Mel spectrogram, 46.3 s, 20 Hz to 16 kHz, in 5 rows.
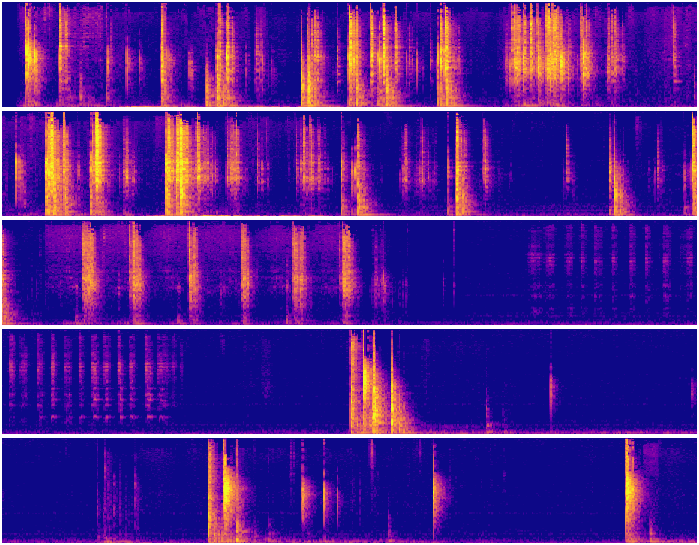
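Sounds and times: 
billiard balls clacking in a pool game: 0.2 - 18.8, 19.4 - 24.0, 32.4 - 35.8, 38.2 - 43.3, 45.3 - 46.3.

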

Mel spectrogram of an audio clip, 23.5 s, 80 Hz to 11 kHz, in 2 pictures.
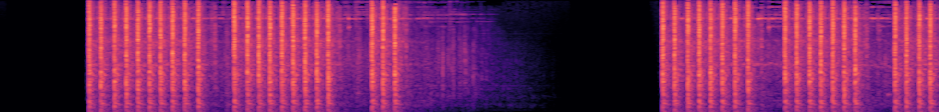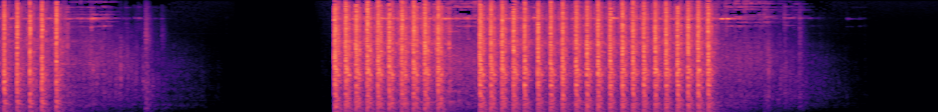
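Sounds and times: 
.50 caliber machine gun long bursts: 1.1 - 5.4, 8.3 - 12.6, 15.9 - 20.9
shell casings dropping: 4.2 - 6.2, 12.6 - 13.8, 20.5 - 22.0.

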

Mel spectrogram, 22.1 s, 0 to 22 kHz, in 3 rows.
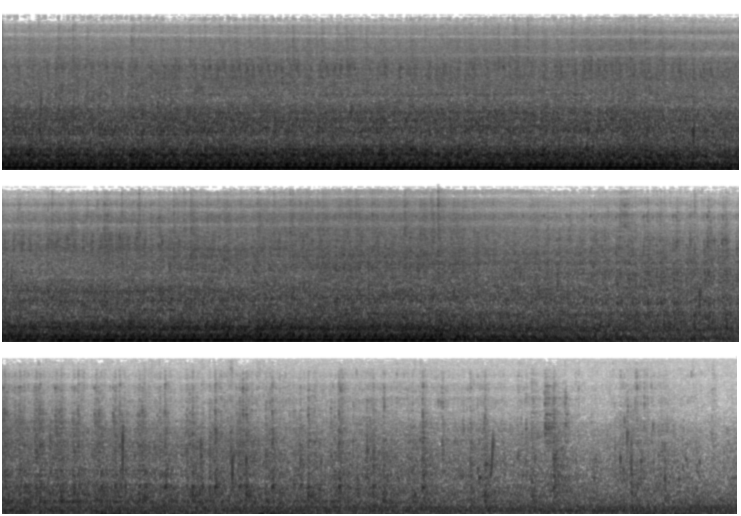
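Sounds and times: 
DHC single engine idling: 0.0 - 20.8.

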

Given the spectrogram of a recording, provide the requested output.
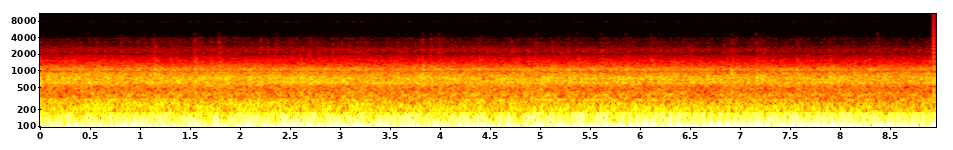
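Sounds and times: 
boat engine idling heard underwater: 0.0 - 8.9.

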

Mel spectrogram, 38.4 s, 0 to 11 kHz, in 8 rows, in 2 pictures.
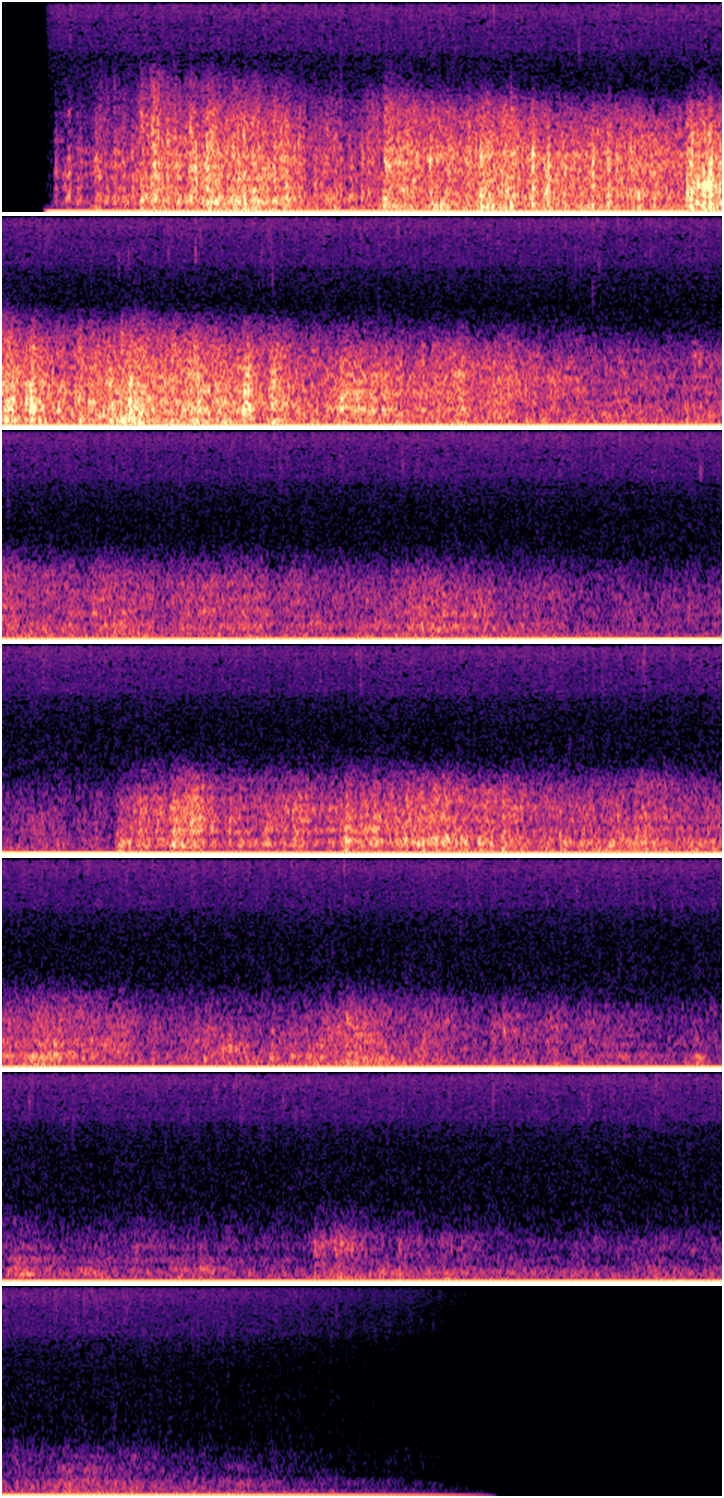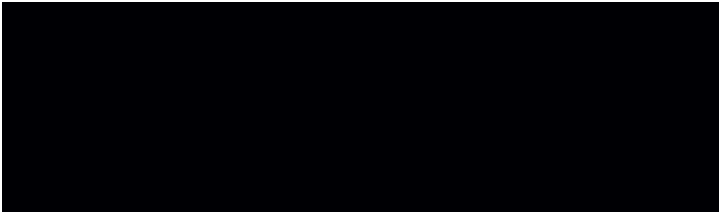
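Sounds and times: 
distant thunder crackling: 0.3 - 13.6, 14.6 - 30.0.

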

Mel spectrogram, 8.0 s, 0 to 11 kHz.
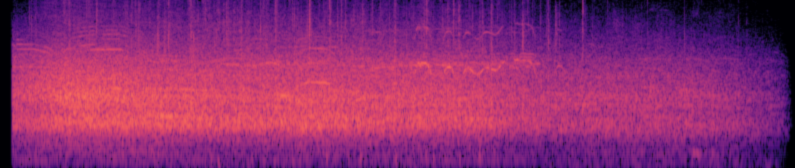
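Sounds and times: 
football crowd cheering in a sports arena: 0.1 - 7.9.

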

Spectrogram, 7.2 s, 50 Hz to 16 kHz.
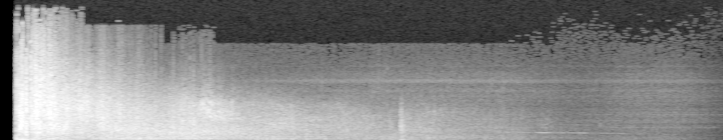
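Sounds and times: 
modern artillery tank gun firing outdoors: 0.2 - 4.9.

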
